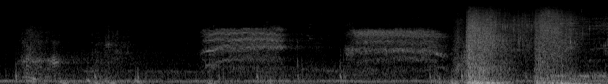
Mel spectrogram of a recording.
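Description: A sword swings and strikes with a heavy impact.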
